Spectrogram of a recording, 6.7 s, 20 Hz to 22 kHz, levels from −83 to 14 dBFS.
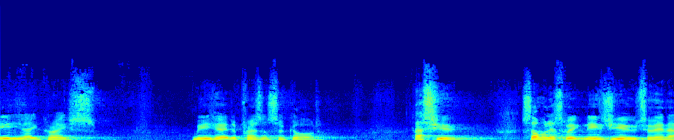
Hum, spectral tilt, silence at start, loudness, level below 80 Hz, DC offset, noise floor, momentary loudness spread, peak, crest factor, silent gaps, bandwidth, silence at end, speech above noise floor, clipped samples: none; -5.5 dB/octave; 0 s; -25 LUFS; -54 dBFS; under 0.1%; -57 dBFS; 14 LU; -8 dBFS; 18 dB; none; 12.5 kHz; 0 s; 33 dB; under 0.1%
